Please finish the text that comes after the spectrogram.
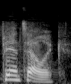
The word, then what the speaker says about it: Pantelic: How do you say your last name? Pantel. Just Pantelic. Just Pant. Pantellic. You see? Yeah. Ah, see you were close.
